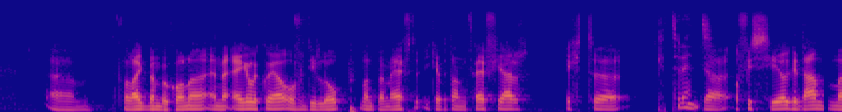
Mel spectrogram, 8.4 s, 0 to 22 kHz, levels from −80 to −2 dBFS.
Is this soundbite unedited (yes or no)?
yes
